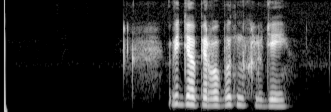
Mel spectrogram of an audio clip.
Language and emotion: Russian, neutral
